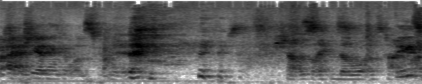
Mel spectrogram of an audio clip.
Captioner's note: laughs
